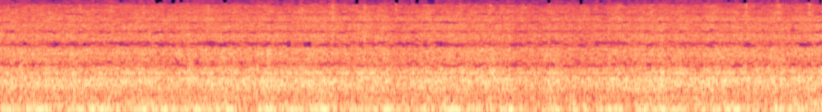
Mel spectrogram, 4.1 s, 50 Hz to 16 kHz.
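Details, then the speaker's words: Ford 460 V8 with freshly rebuilt Holley 4180 carb, running rich, about 14 inHg vacuum: very low, slightly uneven idle with deep rumble; idle set too low, vacuum leak apparently gone. "but it's running really slow so I'm thinking I probably don't have a vacuum leak anymore"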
